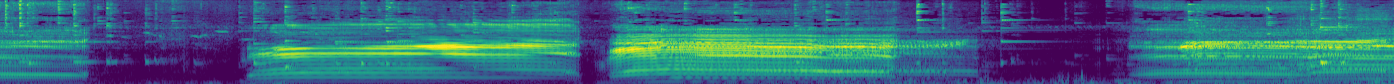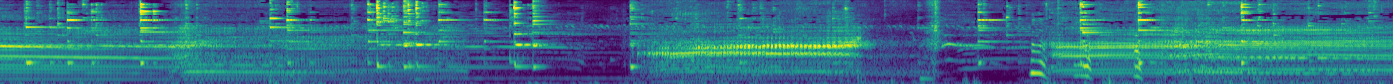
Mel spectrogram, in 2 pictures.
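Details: Sheep flock near the vacant Hotel Fürigen calling in a chorus of drawn-out quavering bleats, one after another with short gaps, bell tinkling faintly behind.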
